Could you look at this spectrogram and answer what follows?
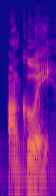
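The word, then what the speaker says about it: Hanc hui: But when you say it, Ankui, that's what it sounds It like.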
